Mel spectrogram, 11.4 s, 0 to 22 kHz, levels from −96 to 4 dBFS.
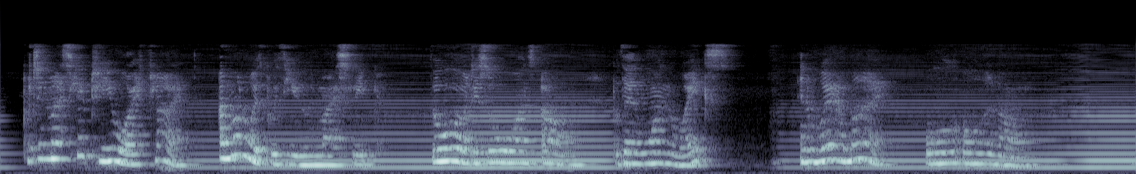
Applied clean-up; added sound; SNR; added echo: none; Bowed string instrument; 12 dB; reverberation time 0.7 s.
